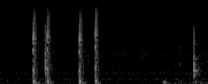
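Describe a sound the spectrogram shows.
A button clicks a few times.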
